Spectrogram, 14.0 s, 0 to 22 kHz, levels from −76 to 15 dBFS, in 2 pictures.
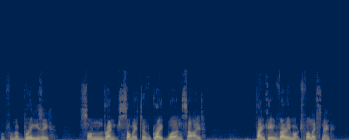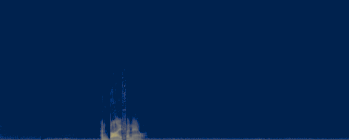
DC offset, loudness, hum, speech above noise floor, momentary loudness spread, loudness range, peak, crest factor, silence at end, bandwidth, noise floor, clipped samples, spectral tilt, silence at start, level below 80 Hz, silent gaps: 0.2%; -23 LUFS; none; 41 dB; 13 LU; 6 LU; -2 dBFS; 24 dB; 1.8 s; 11 kHz; -64 dBFS; under 0.1%; -7 dB/octave; 0 s; -54 dBFS; none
